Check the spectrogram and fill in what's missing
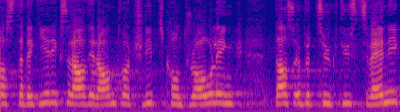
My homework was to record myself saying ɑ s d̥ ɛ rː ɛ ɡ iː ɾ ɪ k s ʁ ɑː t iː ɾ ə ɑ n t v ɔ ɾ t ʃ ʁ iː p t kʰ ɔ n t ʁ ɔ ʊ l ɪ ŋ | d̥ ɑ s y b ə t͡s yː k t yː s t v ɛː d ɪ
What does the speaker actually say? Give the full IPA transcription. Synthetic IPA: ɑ s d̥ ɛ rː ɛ ɡ iː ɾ ɪ k s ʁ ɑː t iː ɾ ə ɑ n t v ɔ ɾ t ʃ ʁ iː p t kʰ ɔ n t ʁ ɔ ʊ l ɪ ŋ | d̥ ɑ s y b ə t͡s yː k t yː s t͡s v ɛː n ɪ

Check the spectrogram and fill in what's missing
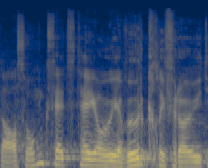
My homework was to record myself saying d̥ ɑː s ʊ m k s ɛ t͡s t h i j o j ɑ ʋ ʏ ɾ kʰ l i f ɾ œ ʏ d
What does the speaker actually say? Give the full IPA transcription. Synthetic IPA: d̥ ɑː s ʊ m k s ɛ t͡s t h ɛ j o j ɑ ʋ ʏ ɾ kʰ l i f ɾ œ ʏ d

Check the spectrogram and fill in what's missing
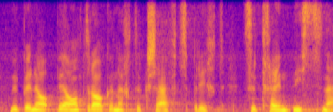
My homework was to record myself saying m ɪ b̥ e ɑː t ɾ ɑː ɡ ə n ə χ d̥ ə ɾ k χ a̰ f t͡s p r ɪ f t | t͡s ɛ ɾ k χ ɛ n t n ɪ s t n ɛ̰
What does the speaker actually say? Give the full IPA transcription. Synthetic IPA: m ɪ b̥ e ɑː t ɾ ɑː ɡ ə n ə χ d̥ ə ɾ k ʃ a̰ f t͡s p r ɪ χ t | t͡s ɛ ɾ k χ ɛ n t n ɪ s t͡s n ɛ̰

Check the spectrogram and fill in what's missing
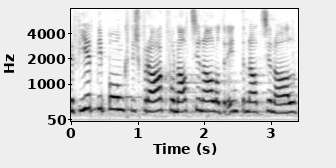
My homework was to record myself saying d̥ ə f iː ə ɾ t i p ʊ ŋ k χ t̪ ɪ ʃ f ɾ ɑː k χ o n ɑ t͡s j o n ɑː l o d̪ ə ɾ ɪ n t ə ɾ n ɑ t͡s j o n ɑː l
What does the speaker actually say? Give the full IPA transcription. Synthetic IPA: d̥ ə f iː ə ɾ t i p ʊ ŋ k χ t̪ ɪ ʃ f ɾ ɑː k f o n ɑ t͡s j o n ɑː l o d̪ ə ɾ ɪ n t ə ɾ n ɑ t͡s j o n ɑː l

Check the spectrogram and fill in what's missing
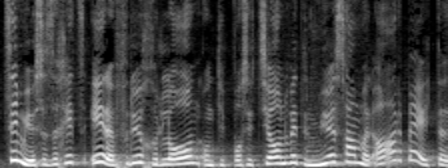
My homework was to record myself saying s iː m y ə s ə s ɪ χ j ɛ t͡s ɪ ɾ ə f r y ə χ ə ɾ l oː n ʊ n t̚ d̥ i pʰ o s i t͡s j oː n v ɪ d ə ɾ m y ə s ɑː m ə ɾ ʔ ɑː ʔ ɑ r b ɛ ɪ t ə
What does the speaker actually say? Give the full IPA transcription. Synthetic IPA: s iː m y ə s ə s ɪ χ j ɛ t͡s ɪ ɾ ə f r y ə χ ə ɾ l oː n ʊ n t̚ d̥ i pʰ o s i t͡s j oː n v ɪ d ə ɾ m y ə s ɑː m ə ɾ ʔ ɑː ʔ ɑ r b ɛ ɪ t ə

